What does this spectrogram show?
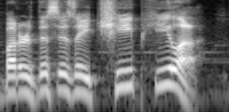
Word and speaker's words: Gila: pronounce it differently but in English it is Gila the G is silent yeah I ain't doing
